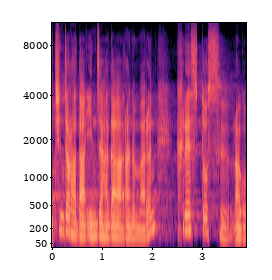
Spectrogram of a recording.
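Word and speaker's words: χρηστός: 헬라어로 이 친절하다, 인자하다라는 말은 크레스토스라고 발음합니다.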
